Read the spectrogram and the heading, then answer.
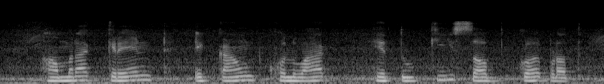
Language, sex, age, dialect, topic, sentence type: Maithili, male, 18-24, Southern/Standard, banking, question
